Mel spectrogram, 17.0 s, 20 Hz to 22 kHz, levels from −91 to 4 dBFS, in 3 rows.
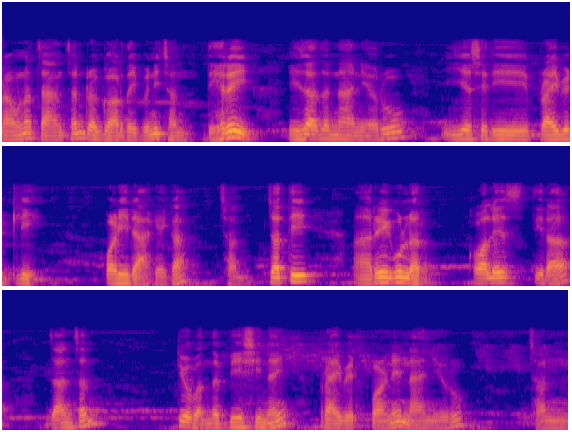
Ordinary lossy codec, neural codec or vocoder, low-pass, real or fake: none; none; 7.2 kHz; real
